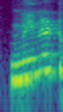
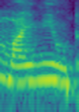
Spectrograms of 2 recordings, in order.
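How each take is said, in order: First: The first vowel is short, like 'min'. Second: The first vowel is long, like 'my'. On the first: It means sixty seconds. The speaker calls it wrong. "मिनट मत पढ़ना" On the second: It means very small. The speaker calls it right. "इसको पढ़ो माइन्यूट"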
